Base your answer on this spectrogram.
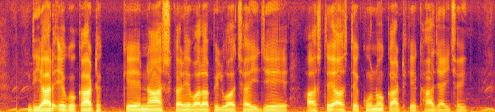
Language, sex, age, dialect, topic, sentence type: Magahi, male, 41-45, Western, agriculture, statement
